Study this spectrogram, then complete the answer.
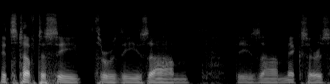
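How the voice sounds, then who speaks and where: A man speaks at a moderate pace in a dark, mellow tone, with dry, close sound, no echo, and a very clean recording over a silent background. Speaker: sound engineer. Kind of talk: tutorial. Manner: casual, with fillers.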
